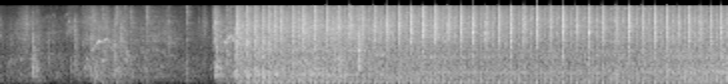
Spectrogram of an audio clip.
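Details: Atco Balmoral mower bought as spares or repair for not starting, now pull-started on throttle: catches at once and settles into a quick, even single-cylinder patter with no misses, running properly; the drive still does not work.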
